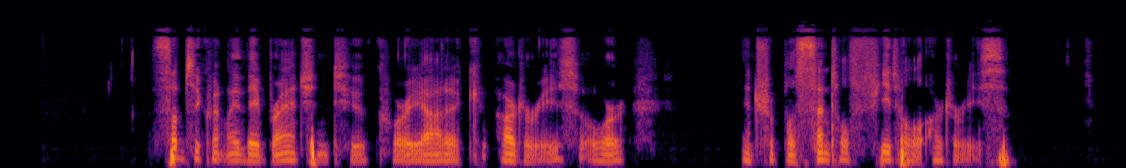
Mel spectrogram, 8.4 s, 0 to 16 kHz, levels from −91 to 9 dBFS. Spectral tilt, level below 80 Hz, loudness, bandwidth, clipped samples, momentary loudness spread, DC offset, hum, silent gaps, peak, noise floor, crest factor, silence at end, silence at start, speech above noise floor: -4.5 dB/octave; -44 dBFS; -25 LUFS; 9.6 kHz; under 0.1%; 10 LU; under 0.1%; none; none; -2 dBFS; -81 dBFS; 24 dB; 0.9 s; 1.15 s; 57 dB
